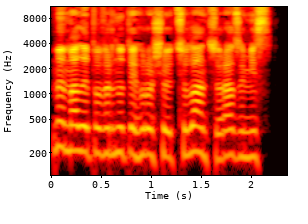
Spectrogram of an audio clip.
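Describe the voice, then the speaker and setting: A man's voice: high voice, level tone, rapid-fire, clear, resonant tone, no room sound, clean studio sound, voice pushed up, natural voice. A man voicing a teenage boy who explains with feigned solemn grief. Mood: mournful. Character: teenage boy con artist, earnest and mournful.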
